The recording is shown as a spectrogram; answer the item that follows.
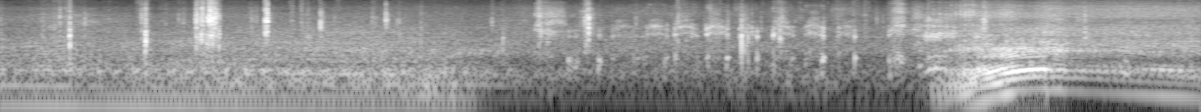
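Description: A steady low engine hum with a few clicks stops abruptly about two seconds in. Near the end a Scion tC's four-cylinder engine is revved hard, climbing sharply in pitch and dropping back, the loudest sound here.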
